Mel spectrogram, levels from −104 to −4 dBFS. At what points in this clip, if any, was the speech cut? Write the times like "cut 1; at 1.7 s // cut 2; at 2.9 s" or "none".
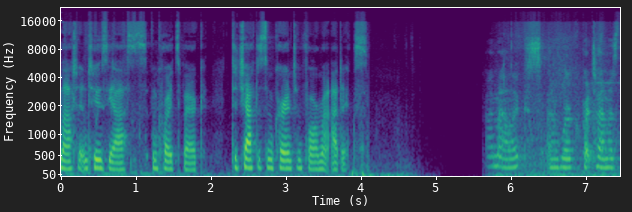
none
